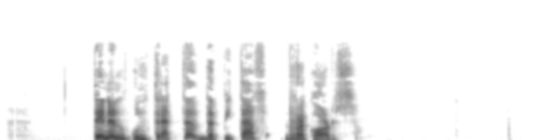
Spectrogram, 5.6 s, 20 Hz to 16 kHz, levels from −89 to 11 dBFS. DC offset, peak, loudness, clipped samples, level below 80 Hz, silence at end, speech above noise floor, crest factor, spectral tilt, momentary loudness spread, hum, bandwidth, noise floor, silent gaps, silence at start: under 0.1%; -4 dBFS; -22 LUFS; under 0.1%; -78 dBFS; 2.1 s; 67 dB; 22 dB; -4.5 dB/octave; 12 LU; none; 11.5 kHz; -88 dBFS; none; 0.95 s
